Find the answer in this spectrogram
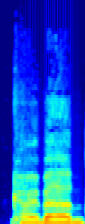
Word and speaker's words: Kaibab: Kaibab.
